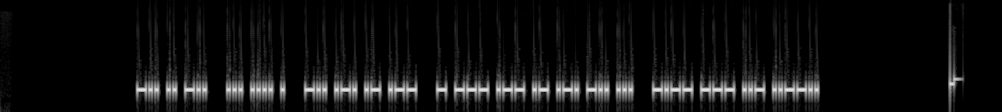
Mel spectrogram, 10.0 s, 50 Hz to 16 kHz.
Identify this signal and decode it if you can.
Morse code, heard as a keyed tone, about 40 wpm, 700 Hz. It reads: DID SHE DRAW TOWARDS YOU?
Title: Sentences from Top 1000 Words - Review Part 2 - 40wpm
